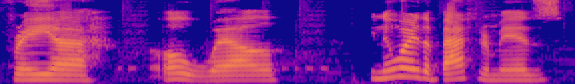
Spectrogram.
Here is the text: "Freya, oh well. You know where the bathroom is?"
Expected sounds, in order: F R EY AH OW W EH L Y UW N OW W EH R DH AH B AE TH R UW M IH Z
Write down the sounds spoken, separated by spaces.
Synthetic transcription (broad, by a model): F R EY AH OW W EH L Y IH N OW W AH R DH AH B AE TH R UW M IH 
